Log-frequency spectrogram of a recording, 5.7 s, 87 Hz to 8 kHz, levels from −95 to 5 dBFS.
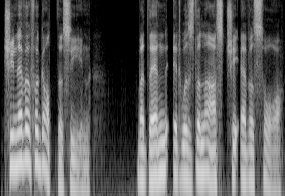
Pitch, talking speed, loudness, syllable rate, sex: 130 Hz, 145 wpm, -17 LUFS, 4.2 syllables/s, male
